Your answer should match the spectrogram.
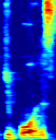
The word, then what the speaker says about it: Dubois: Her name was Ellen Dubois, spelled Dubois, but you're supposed to pronounce it Dubois.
